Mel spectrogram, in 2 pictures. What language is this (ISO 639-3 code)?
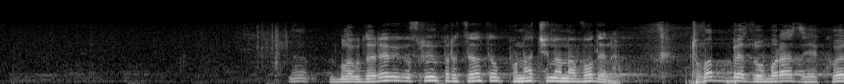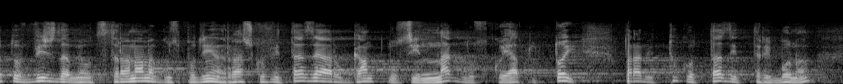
bul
